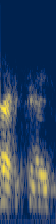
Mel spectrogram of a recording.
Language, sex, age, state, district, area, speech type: Kannada, female, 45-60, Karnataka, Udupi, rural, conversation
